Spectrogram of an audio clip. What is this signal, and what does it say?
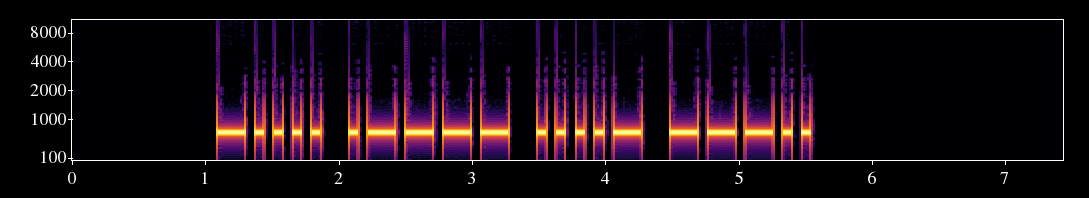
Morse code, heard as a keyed tone, about 17 wpm, 700 Hz. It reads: 6148
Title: Numbers - 4-Digit 17wpm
